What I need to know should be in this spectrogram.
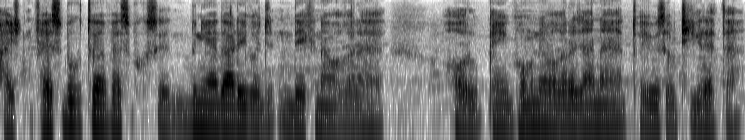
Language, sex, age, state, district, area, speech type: Urdu, male, 18-30, Bihar, Supaul, rural, spontaneous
